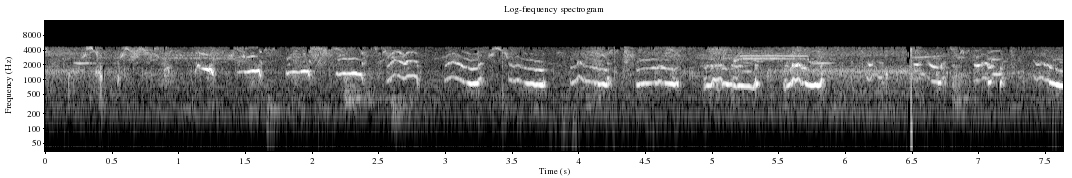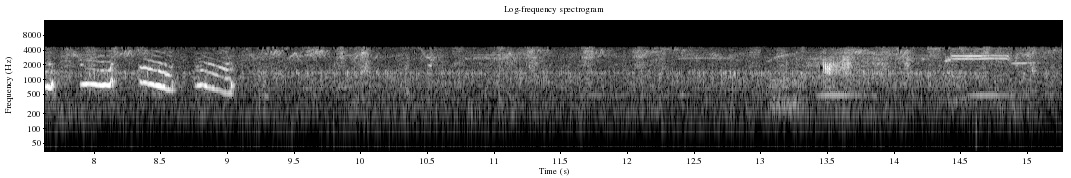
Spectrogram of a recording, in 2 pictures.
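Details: Bulldog pups at play, giving a run of high, falling whimpers and yips repeated about twice a second for several seconds, then quieter; faint bird chirps and a steady low hum run underneath.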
